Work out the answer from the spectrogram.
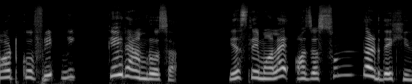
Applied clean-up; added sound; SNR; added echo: neural mask model DeepFilterNet 3.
